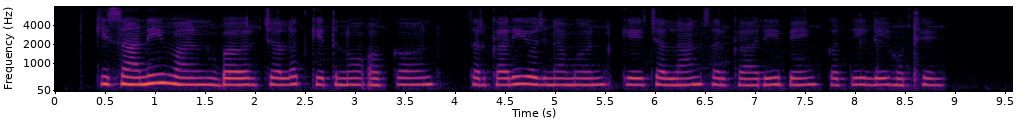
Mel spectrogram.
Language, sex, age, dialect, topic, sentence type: Chhattisgarhi, female, 36-40, Northern/Bhandar, banking, statement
